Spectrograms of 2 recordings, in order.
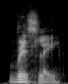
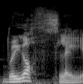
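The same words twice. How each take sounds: First: The name is not sounded out as spelled. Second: The name is sounded out as it is spelled. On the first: The speaker calls it right. "It is Wriothesley" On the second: The speaker calls it wrong. "its spelling would suggest that it's pronounced Wriothesley"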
